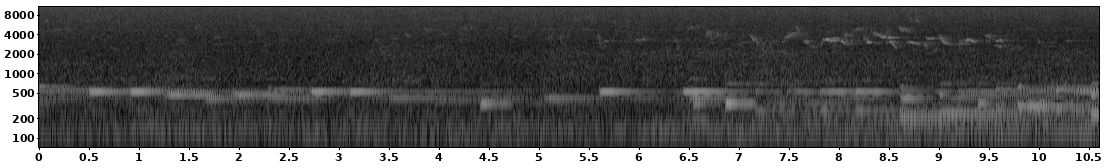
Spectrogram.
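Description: Soft classical piano melody, muffled as if playing in another room, over a steady low rumble of room and street ambience. Small bird chirps come in during the second half.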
